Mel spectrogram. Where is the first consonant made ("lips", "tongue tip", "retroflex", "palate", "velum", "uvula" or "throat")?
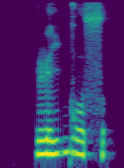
retroflex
